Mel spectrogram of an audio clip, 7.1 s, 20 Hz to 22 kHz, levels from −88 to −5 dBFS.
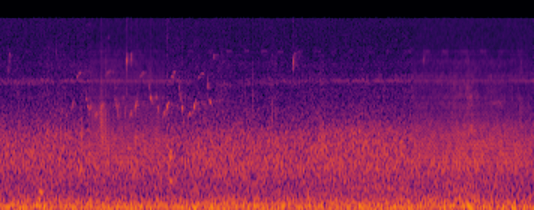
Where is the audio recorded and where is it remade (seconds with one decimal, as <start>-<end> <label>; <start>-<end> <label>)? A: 0.0-1.2 recorded; 1.2-2.2 remade; 2.2-5.5 recorded; 5.5-7.1 remade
